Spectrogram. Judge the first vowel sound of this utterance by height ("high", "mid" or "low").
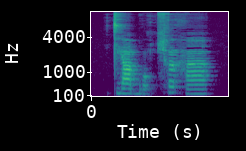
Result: low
